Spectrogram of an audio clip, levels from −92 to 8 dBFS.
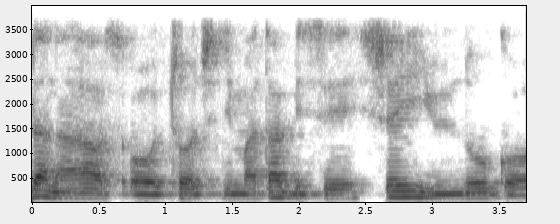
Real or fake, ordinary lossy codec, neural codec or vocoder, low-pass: real; none; none; 3.6 kHz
